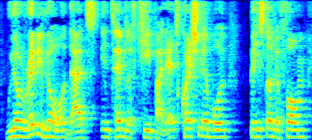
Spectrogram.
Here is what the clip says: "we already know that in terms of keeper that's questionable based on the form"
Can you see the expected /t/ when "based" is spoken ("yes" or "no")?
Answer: yes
